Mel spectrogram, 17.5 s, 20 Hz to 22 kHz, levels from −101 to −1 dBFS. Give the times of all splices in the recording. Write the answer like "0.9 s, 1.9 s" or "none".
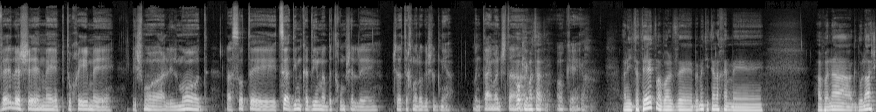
13.1 s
